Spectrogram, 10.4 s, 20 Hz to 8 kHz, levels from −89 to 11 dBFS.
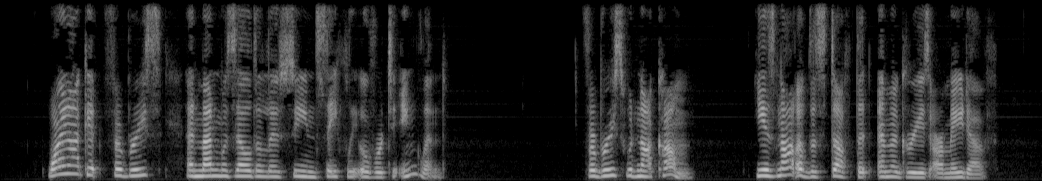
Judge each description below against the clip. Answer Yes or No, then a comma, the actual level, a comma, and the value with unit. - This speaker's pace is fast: No, average, 155 wpm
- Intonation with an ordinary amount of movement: Yes, average, 3.3 semitones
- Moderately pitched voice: No, high, 245 Hz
